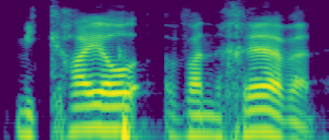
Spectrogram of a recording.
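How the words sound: The name is said with a Dutch pronunciation. "if you say it properly"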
